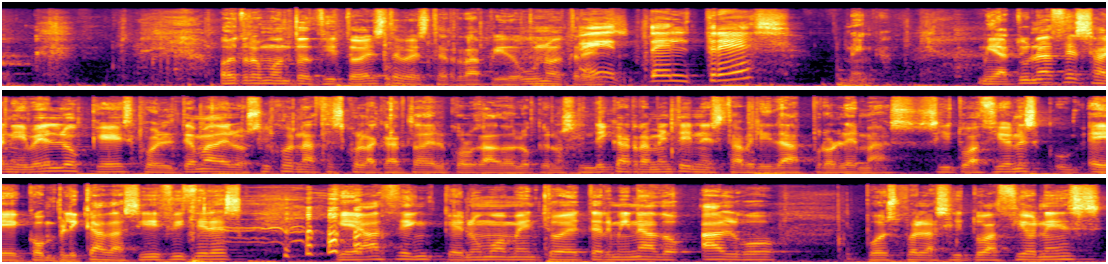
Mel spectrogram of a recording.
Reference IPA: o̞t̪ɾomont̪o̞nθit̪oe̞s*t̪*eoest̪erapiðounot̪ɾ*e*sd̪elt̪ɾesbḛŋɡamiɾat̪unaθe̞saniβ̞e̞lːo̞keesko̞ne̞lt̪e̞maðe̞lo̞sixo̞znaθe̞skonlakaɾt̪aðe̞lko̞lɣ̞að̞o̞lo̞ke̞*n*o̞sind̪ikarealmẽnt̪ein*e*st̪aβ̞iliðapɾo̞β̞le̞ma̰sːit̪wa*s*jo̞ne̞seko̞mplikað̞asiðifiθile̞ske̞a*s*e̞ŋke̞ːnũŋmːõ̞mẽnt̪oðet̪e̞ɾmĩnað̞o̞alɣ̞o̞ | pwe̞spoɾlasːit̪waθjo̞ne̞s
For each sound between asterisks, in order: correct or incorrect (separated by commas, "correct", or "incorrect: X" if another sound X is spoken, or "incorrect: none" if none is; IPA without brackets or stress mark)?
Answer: correct, correct, correct, correct, incorrect: θ, incorrect: θ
